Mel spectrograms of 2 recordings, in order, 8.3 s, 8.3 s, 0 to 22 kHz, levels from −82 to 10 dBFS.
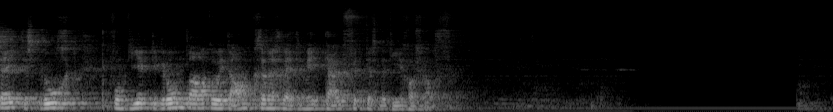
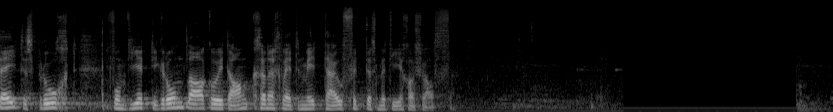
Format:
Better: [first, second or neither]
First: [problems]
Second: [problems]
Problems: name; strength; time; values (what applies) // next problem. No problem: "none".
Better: second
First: room echo; dies away in 0.9 s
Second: none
